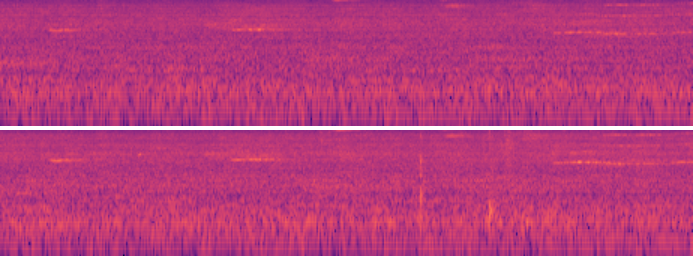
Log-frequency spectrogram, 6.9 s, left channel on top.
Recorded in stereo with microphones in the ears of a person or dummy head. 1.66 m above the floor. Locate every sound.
0.0 s running water: 15° right (ahead or behind), 3.5 m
